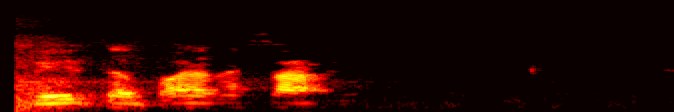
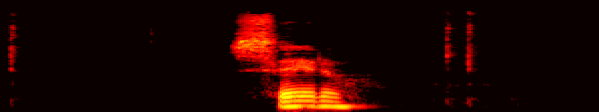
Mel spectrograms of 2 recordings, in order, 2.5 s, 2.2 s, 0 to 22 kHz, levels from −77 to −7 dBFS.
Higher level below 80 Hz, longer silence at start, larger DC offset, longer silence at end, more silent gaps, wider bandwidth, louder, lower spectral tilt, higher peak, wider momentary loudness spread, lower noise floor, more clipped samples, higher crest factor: first, -68 dBFS vs -76 dBFS; second, 0.05 s vs 0.85 s; neither; first, 1.3 s vs 0.9 s; neither; second, 13.5 kHz vs 16 kHz; about the same, -28 LUFS vs -29 LUFS; first, -5.5 dB/octave vs -3.5 dB/octave; first, -8 dBFS vs -14 dBFS; second, 2 LU vs 23 LU; about the same, -73 dBFS vs -75 dBFS; neither; about the same, 22 dB vs 22 dB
